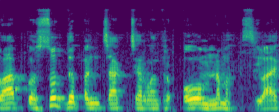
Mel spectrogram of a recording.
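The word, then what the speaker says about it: ॐ नमः शिवाय: और कुछ नहीं नहीं ओम नमः शिवाय ये शुद्ध उच्चारण करें क्योंकि बहुत से लोग ओम नमः शिवाय बोल देते हैं वो गलत है और ये भी हम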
